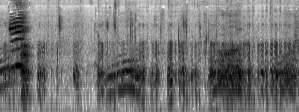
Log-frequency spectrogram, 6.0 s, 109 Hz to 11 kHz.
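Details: Young orphaned brown bears rescued by the Orphan Bear Rescue Centre in 2023 give a sharp squeal, then bending, whiny wavering cries and a long, uneven, rough whimpering stretch.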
